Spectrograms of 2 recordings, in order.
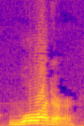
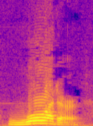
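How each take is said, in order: Both takes have the same delivery.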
